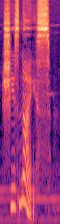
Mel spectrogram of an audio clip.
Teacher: spoken with a falling then rising melody trailing upwards slightly at the very end. Every native speaker listening would immediately sense that something is being left unsaid, some mild criticism hovering just behind the words, never directly spoken, but perfectly understood.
